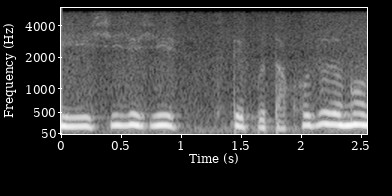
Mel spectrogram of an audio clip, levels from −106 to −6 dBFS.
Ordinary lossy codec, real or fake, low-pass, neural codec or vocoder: none; real; 5.4 kHz; none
